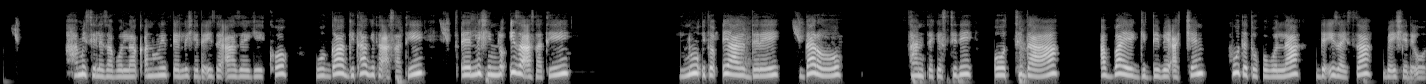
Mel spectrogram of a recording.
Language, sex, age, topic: Gamo, female, 18-24, agriculture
